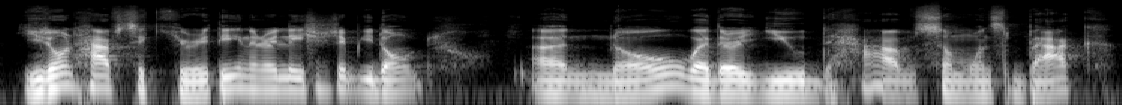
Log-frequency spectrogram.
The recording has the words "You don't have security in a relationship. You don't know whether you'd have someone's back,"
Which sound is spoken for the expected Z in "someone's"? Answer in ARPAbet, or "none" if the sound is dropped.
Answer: S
